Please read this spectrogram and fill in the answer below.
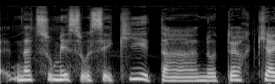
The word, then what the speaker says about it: Natsume Soseki: Et on passe au début du XXe siècle avec Natsumi Soseki, si je prononce bien. – Natsume Soseki.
